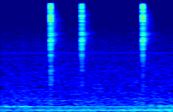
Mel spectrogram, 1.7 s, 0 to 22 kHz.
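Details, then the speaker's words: Marshall JTM100 Super PA amp on the bench, variac brought up to about 100–130 volts: three sharp dry ticks at uneven intervals over a faint hum from the board; intermittent click, possibly arcing, source not yet found. "as i bring the variac up to about 100 volts i can hear this little sound coming from the board a little click like a little arcing sound or something"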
